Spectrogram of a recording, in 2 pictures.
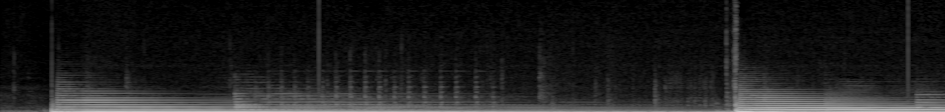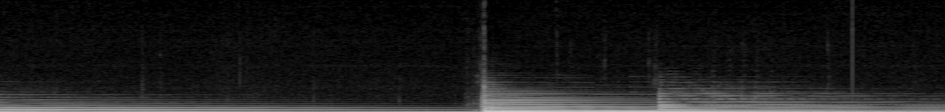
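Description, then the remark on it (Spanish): Music plays, a song by a Basque popular musician from Gipuzkoa: long, sustained harmonic chords, loud, with a new chord entering about every seven seconds. No vocals are heard, only the held instrumental tones swelling and slowly fading. “…, que nos regaló temas como este que va a sonar a continuación y que tiene nombre de inicio de cuento”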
